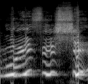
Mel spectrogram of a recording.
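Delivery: very high, very loud disbelieving shriek; shocked outburst. Retold or imitated. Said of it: "and I'm like".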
